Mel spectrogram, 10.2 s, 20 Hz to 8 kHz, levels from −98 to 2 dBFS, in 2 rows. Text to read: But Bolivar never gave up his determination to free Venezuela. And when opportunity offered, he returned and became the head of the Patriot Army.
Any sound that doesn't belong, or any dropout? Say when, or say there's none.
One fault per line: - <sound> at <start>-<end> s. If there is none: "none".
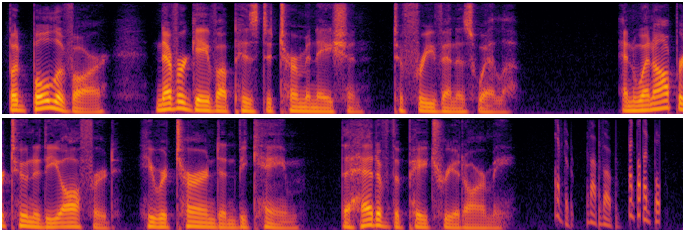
- chirp at 9.3-10.1 s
